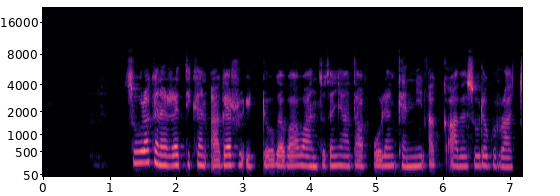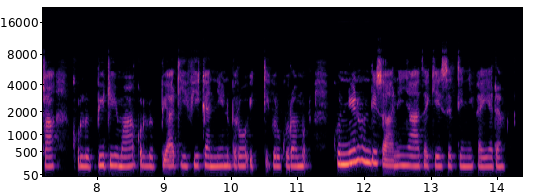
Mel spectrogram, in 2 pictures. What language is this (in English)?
Oromo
